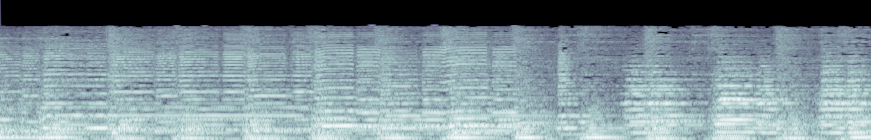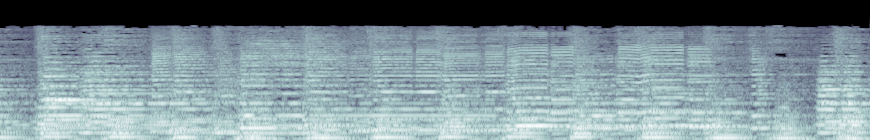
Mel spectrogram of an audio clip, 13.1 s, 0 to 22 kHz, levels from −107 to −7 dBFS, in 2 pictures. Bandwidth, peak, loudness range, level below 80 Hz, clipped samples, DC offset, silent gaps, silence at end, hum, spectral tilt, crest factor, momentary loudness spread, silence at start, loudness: 10.5 kHz; 0 dBFS; 1 LU; -24 dBFS; under 0.1%; under 0.1%; none; 0 s; none; -4.5 dB/octave; 14 dB; 4 LU; 0 s; -14 LUFS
